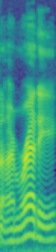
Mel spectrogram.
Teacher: if you say it with a rising tone, I'm ready, it becomes a question even though the words are identical.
